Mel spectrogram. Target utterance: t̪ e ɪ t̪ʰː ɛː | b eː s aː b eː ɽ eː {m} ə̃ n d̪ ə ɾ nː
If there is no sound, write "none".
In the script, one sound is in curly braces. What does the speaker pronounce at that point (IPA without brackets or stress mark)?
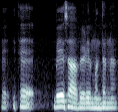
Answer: m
